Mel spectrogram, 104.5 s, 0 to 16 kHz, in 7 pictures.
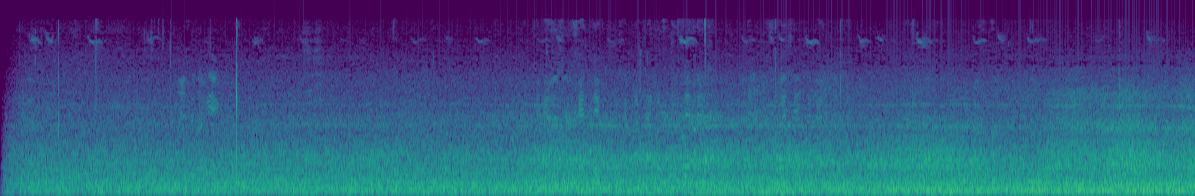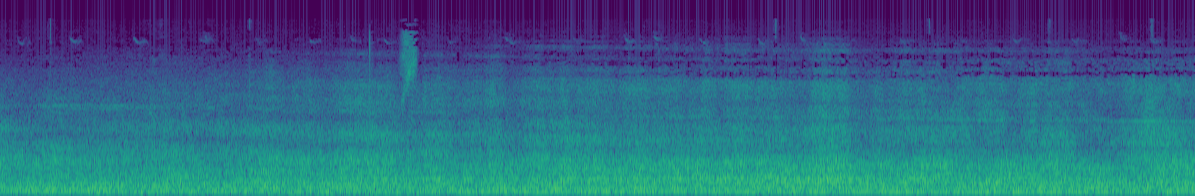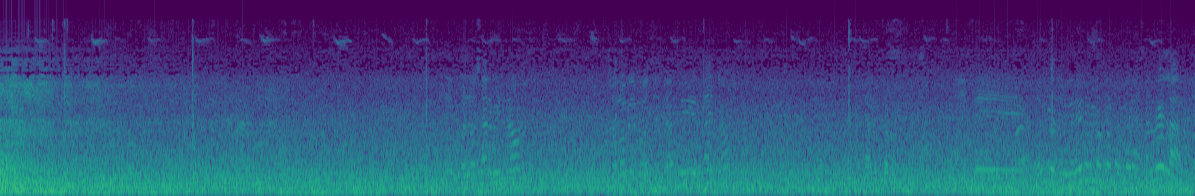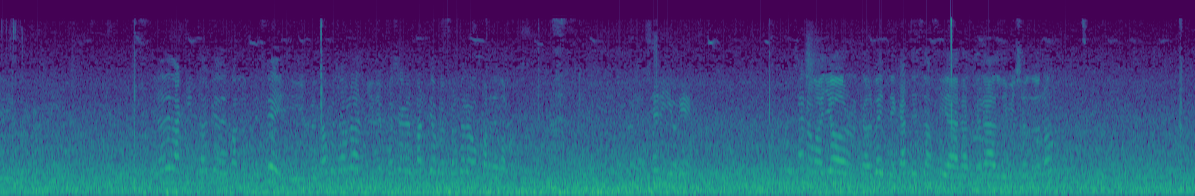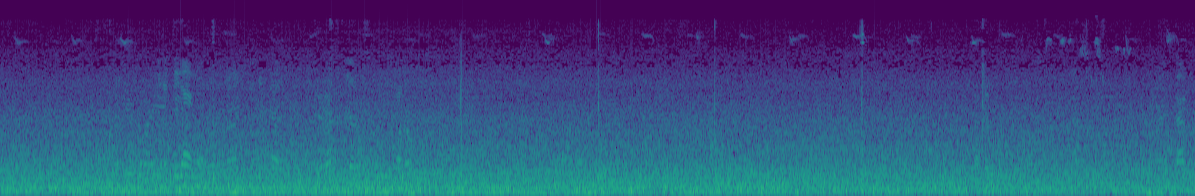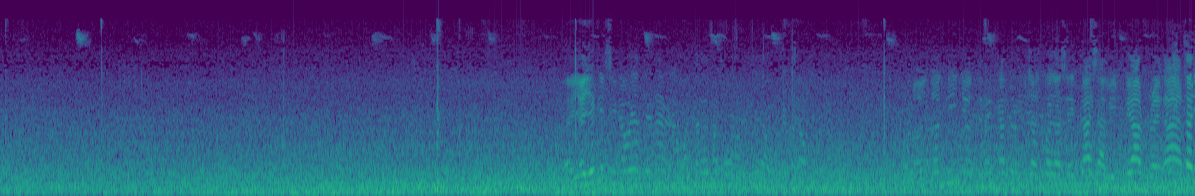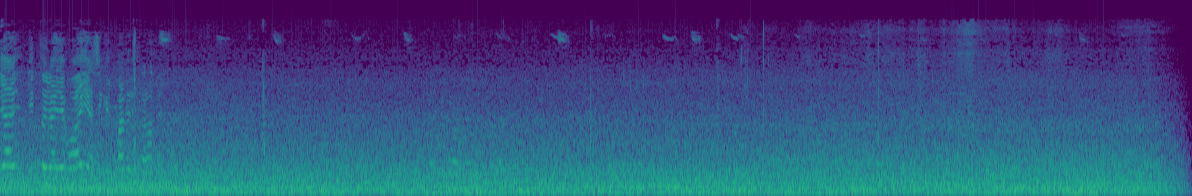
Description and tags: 160717 HSN men playing ball on the beach
Playa de los Quebrantos near Spanish Puerto San Juan de la Arena. Constant plunging in the background. Big airplane passing by. Then Spanish voices of men playing football.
